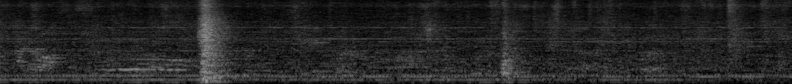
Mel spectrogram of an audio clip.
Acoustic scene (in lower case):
crowded indoor space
